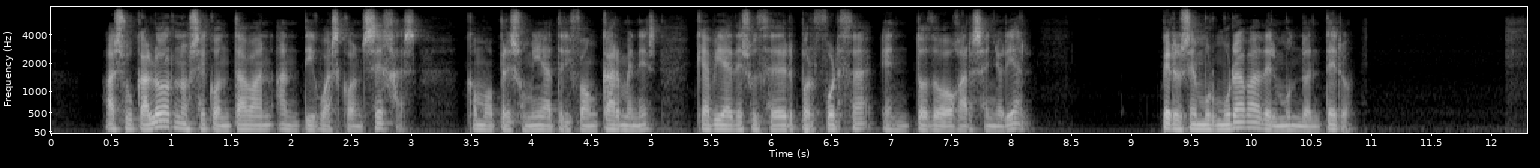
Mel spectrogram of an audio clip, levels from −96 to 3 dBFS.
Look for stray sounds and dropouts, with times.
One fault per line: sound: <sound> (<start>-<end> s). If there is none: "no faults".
no faults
